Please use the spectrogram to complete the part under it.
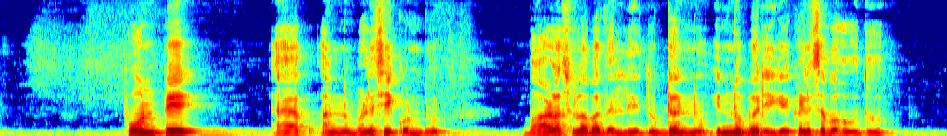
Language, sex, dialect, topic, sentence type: Kannada, male, Coastal/Dakshin, banking, statement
